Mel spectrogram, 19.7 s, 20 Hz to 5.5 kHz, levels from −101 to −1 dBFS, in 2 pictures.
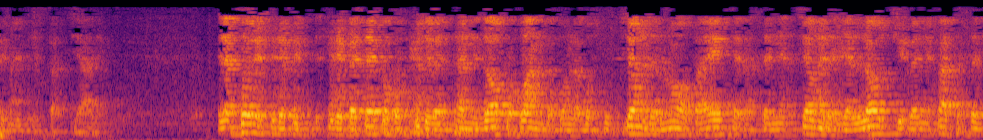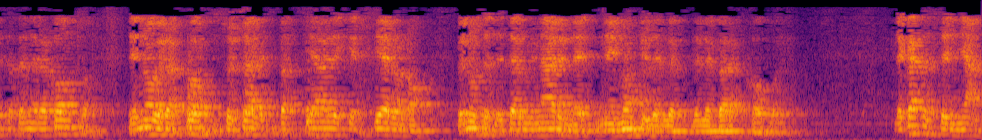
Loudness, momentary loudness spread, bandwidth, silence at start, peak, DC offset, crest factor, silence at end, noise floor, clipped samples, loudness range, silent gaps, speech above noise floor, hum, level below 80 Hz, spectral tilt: -22 LUFS; 10 LU; 5 kHz; 0 s; -6 dBFS; 0.2%; 18 dB; 0 s; -49 dBFS; under 0.1%; 2 LU; none; 28 dB; none; -62 dBFS; -9 dB/octave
